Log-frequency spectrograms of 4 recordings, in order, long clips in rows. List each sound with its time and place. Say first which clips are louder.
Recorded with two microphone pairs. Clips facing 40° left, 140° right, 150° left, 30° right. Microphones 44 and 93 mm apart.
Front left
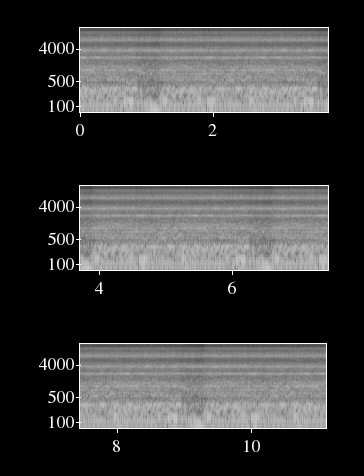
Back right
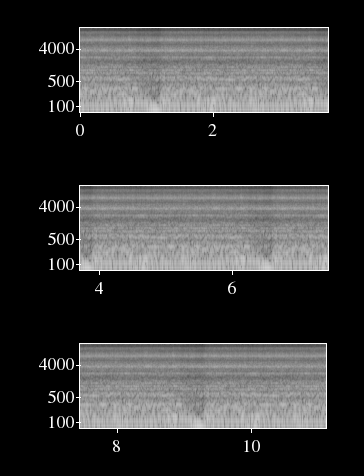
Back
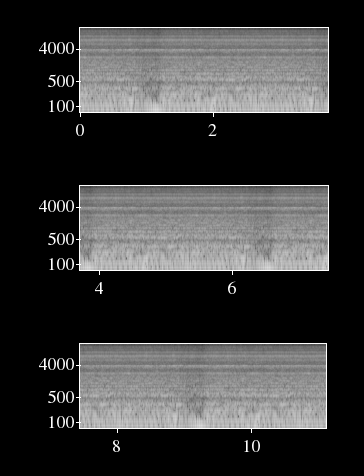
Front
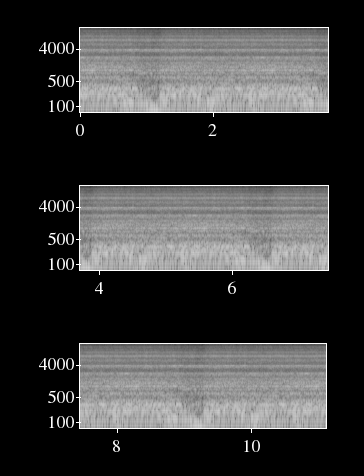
0.0 s an engine running: front left 2 dB, front 3 dB; 15° right, 1.2 m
